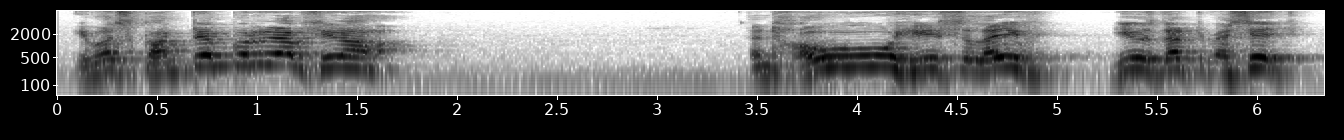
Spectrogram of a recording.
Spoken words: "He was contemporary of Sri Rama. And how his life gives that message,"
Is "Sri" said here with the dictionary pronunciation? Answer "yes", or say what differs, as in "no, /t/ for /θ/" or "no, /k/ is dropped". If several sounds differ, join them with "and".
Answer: no, /ɹ/ is dropped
